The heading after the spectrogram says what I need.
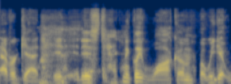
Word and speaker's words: Wacom: It is technically Wacom, but we get Wacom, we get Wacom, Wacom, we get all kinds of different ones.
